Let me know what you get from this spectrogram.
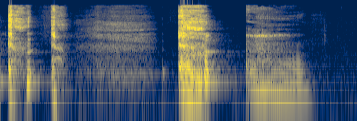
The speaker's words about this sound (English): Right, like I'm coughing and hiccuping and I'm still smoking.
